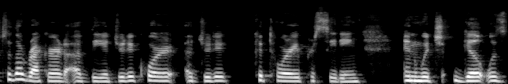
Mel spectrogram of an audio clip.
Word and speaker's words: adjudicatory: Adjudicatory.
